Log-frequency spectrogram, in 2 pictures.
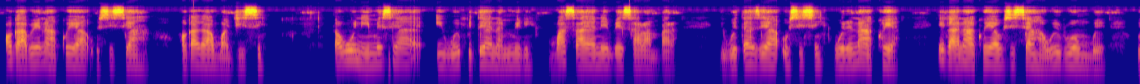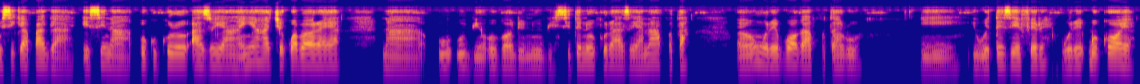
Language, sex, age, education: Igbo, female, 30-45, tertiary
